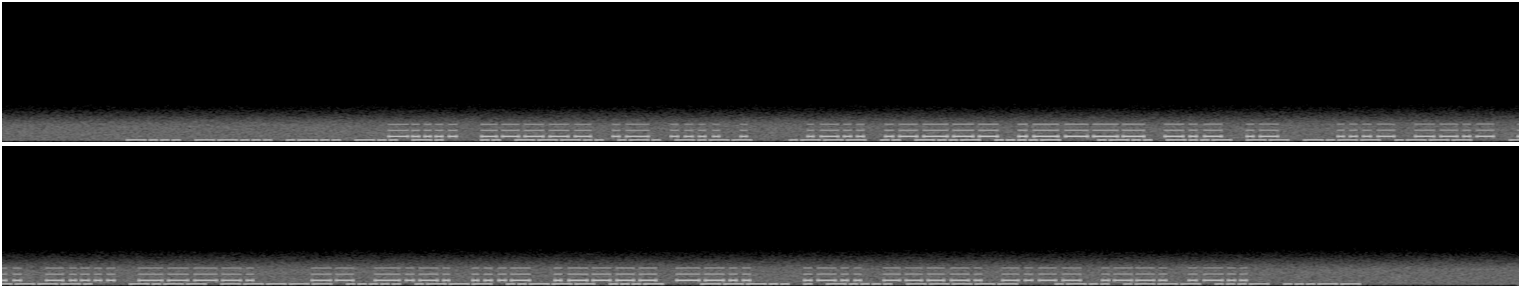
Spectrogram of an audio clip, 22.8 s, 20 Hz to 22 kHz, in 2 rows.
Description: Morse code, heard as two keyed tones, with radio static. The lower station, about 28 wpm, 380 Hz: B7LDN I8RY JIX4 LXMYJ 9 Y05J2V 8E60 LJV3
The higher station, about 25 wpm, 950 Hz: 60AHE L11KA VQI69 MCV1Z L9YPL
